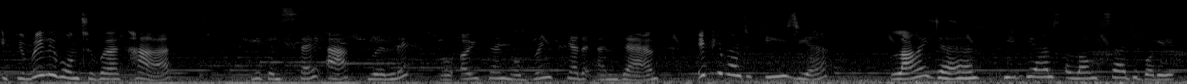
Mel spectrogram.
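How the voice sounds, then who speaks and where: Over clear background music, a woman speaks at a moderate pace, the sound dry with no echo. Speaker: fitness instructor. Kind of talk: workout instruction. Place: open country.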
